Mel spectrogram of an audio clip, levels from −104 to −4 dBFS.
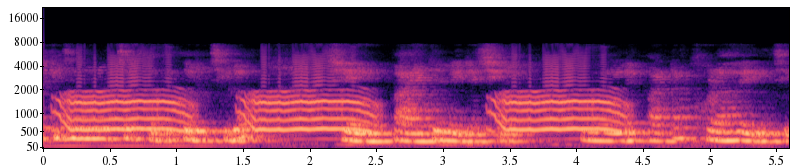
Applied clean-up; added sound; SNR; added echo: none; Dog; 1 dB; reverberation time 0.6 s.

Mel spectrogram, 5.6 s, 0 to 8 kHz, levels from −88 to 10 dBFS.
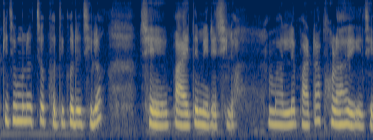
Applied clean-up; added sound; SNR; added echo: none; none; none; none.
